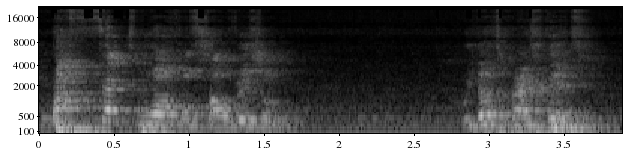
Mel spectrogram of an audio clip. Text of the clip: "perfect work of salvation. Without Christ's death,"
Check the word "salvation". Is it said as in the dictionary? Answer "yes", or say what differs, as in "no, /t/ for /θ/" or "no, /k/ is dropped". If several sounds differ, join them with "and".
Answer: yes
